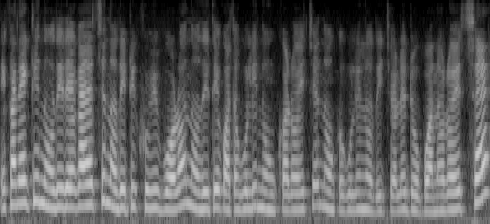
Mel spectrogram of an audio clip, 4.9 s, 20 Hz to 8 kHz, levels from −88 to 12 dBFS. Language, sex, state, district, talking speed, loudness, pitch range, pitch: Bengali, female, West Bengal, North 24 Parganas, 220 wpm, -17 LUFS, 220-265 Hz, 240 Hz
